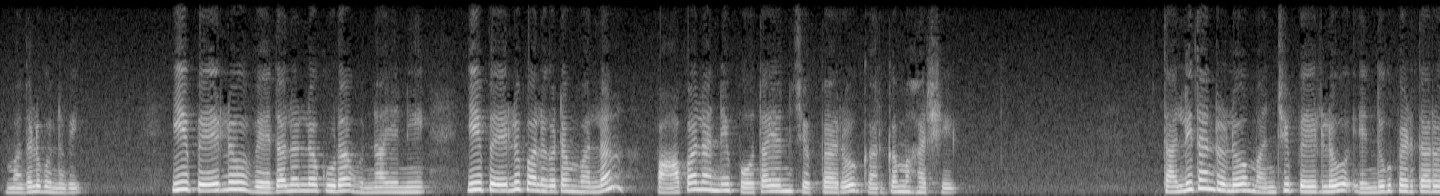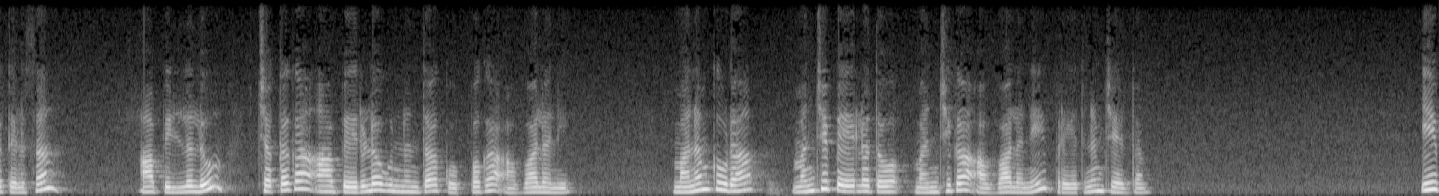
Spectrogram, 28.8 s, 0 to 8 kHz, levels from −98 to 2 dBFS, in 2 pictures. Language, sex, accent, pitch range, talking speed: Telugu, male, native, 195-255 Hz, 75 wpm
